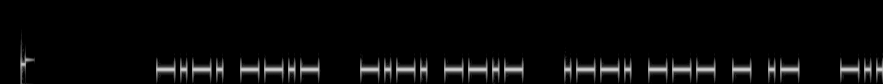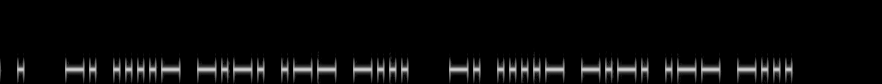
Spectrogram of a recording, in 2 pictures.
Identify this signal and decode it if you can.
Morse code, heard as a keyed tone, about 20 wpm, 700 Hz. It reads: CQ CQ POTA DE N4CWB N4CWB
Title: POTA QSO Practice - 20wpm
